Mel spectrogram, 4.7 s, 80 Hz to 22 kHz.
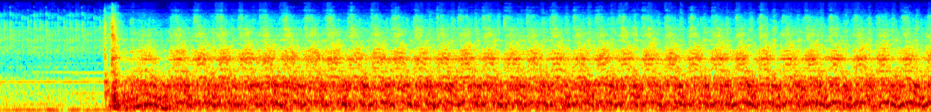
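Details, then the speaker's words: Ford F650 service truck with a Cat C7 diesel, after fixing a loose ground, cranks steadily at about three compression beats a second but won't catch. The grid heater is bad; it later started with starting fluid. "Yeah, grid heater is bad. Super common on a C7."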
